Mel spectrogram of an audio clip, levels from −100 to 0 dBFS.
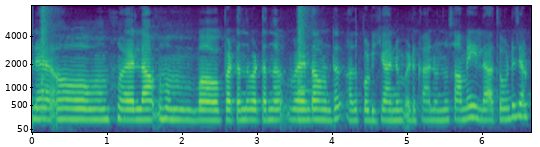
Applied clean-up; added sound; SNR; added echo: none; Snare drum; 19 dB; none.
